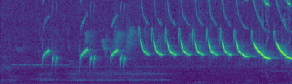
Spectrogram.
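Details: Belgian canary singing naturally: a few paired chirps with short gaps, then an accelerating run of clear downslurred whistled notes repeated several times a second.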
